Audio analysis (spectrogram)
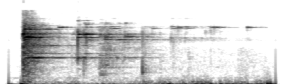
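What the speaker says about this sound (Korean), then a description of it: "채미와는 자신의 왼손에 들려진 찌그러진 양은 막걸리 술잔을 다시 한번 떨어뜨린다" A dented aluminum makgeolli cup drops and strikes the floor with a single bright metallic crash, then clattering, ringing rattles that fade out, staged as a drama sound effect.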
